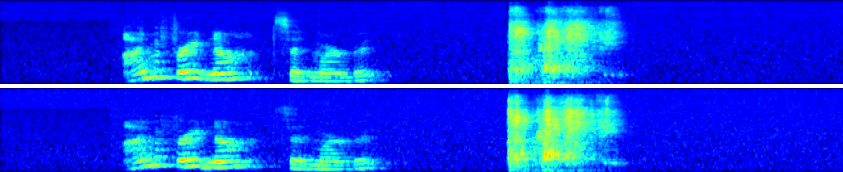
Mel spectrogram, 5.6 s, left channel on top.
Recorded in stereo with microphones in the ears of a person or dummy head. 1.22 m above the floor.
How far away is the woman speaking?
About 1.7 m.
